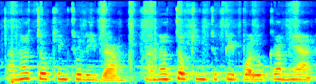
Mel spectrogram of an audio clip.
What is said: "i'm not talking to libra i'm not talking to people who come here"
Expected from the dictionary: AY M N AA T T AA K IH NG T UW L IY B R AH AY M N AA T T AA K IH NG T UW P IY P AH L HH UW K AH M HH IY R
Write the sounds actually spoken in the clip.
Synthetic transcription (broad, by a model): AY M N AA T T AA K IH NG T UW L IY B AH AY M N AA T T AA K IH NG T UW P IY P AH L HH UW K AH M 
